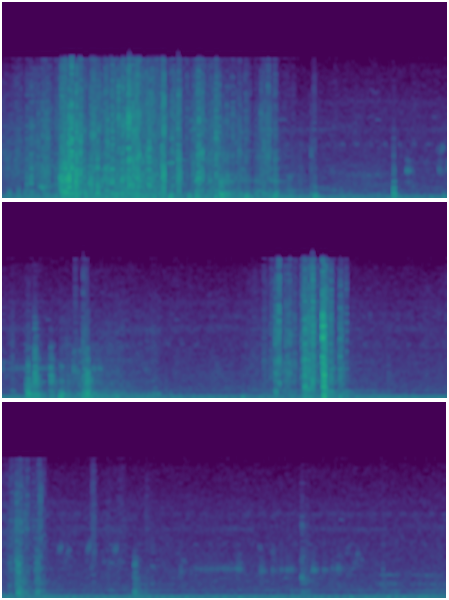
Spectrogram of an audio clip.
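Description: A trapped bird flapping and scuffling in a burst lasting about a second and a half, then a few sharp clicks and knocks as the wire birdcage holding it is handled.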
